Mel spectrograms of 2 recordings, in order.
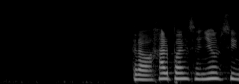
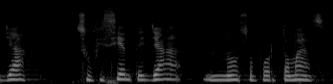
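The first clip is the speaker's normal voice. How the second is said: softer, lower, slow and exhausted; weary sigh; 3 semitones lower, 7 dB quieter, slower than usual. Retold or imitated. A tired servant giving up, soft and exhausted. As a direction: let it drain out of you.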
